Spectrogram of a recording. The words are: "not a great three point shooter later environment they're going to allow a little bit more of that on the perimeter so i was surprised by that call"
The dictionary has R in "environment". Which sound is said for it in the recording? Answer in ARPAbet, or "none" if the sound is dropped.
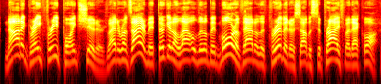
none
